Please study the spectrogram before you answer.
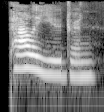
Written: paludrine

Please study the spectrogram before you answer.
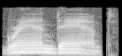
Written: grandaunt

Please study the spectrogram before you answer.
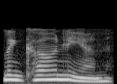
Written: Lincolnian

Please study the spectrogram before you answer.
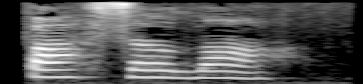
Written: fasola

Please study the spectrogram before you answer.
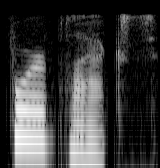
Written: fourplex

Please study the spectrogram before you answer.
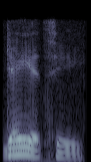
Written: gaiety

